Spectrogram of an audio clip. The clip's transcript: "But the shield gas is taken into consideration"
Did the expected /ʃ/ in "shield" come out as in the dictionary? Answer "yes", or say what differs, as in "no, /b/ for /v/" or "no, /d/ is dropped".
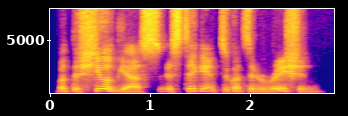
yes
